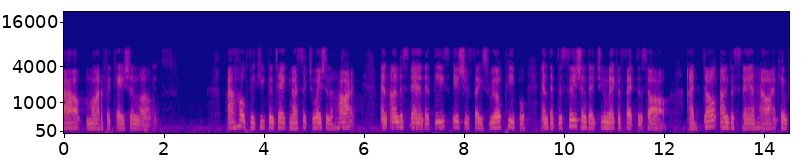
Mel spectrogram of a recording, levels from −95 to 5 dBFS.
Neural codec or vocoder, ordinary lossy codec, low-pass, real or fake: codec, 16 kHz, 2 kbps, FreqCodec, smaller model; MP3, 32 kbps; 7.2 kHz; fake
